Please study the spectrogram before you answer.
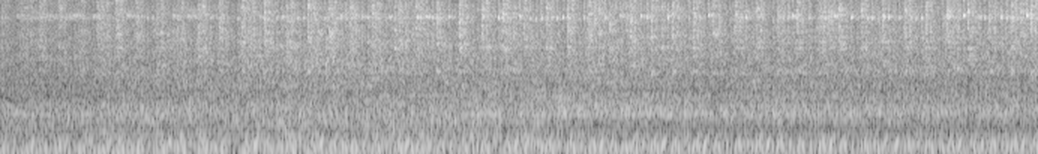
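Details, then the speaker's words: Old low-mileage car at idle. It runs okay, then as it idles down an uneven, loping beat appears, as if one cylinder drops out now and then. It likely needs a tune-up; the cause is suspected, not confirmed. "you hear how it's okay right now but if you let it idle down you'll hear it start loping on one cylinder"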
